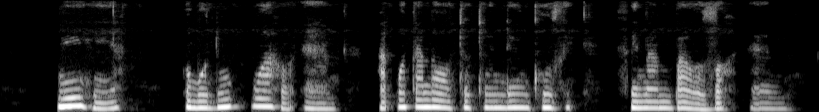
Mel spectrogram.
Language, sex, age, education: Igbo, female, 30-45, secondary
